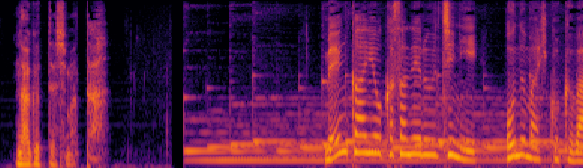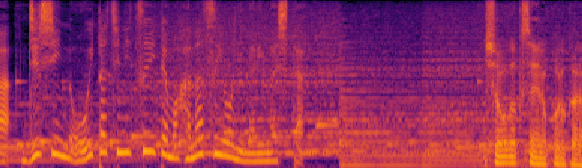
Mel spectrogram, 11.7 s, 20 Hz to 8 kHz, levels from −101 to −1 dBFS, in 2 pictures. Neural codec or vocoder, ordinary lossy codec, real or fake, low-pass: none; none; real; none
